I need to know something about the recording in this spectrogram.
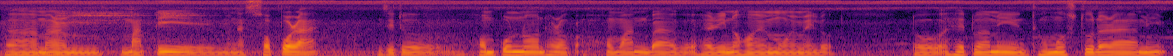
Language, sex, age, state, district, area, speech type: Assamese, male, 45-60, Assam, Lakhimpur, rural, spontaneous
